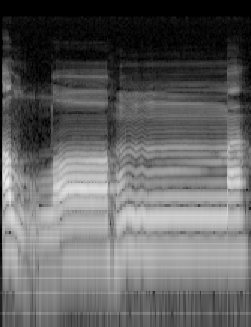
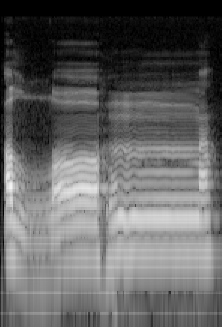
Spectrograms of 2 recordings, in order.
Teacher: اللہ کے اندر لام کو موٹا پڑھا جاتا ہے، اللہم، اور سیم میم چونکہ مشدد ہے اس لیے یہاں غنہ ہوگا۔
